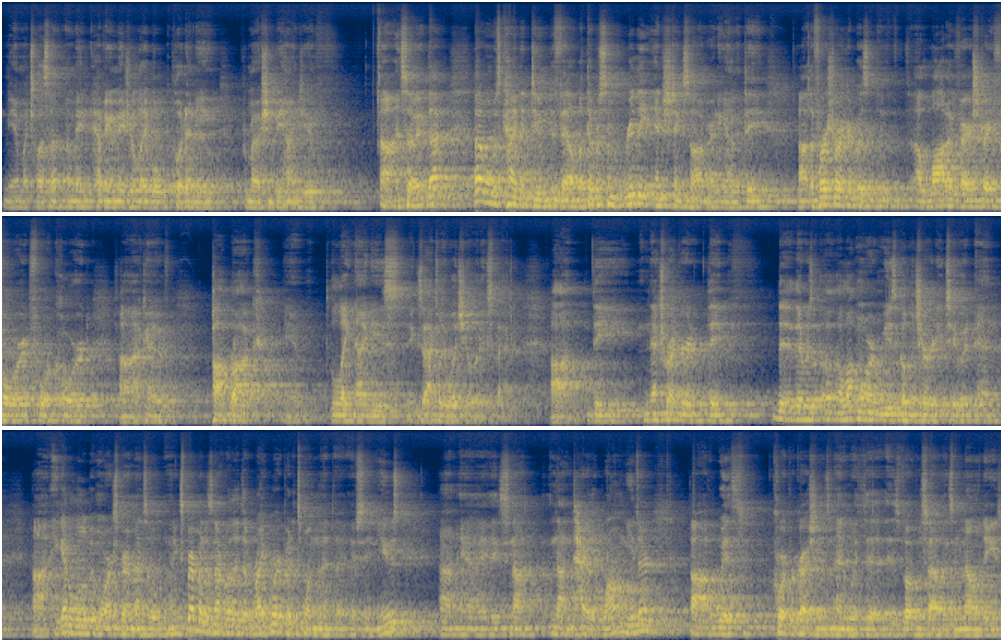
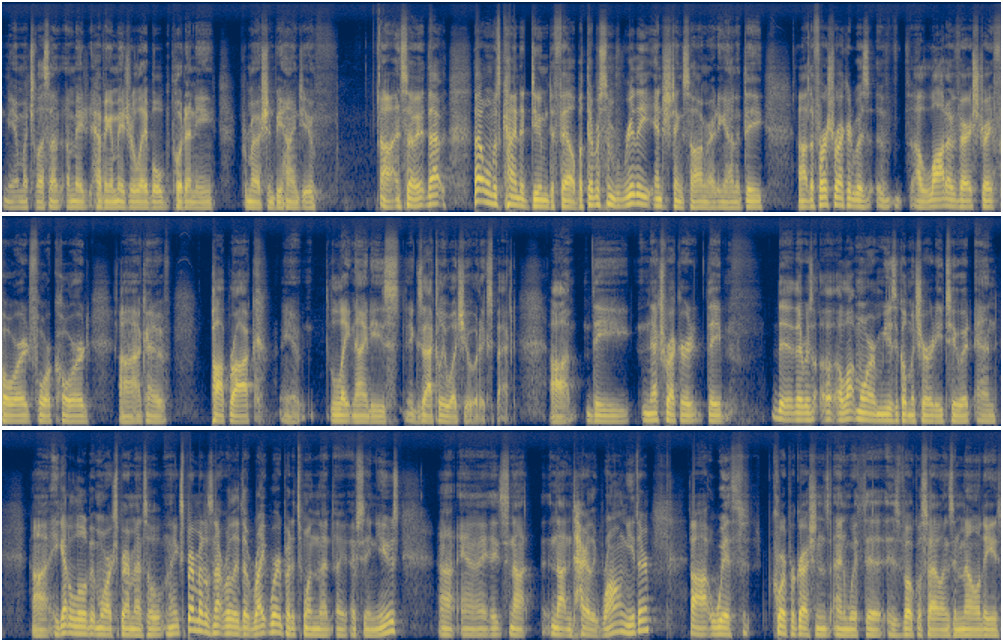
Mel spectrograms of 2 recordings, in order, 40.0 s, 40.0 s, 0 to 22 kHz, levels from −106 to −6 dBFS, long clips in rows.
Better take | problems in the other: second | room echo; slight; dies away in 1.6 s

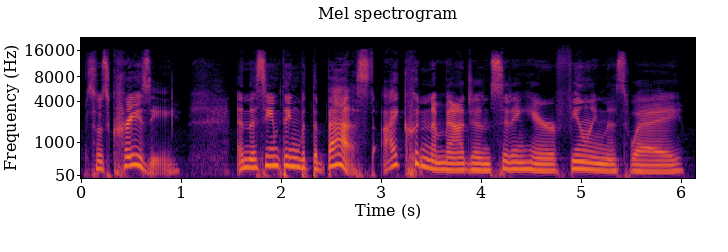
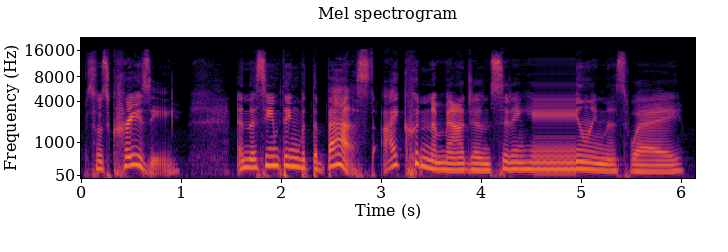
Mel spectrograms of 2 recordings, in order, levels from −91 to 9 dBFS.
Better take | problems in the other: first | audio freezing; at 4.5 s

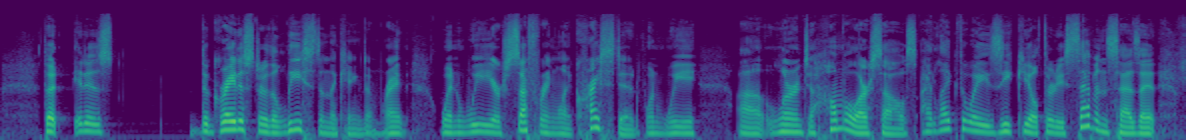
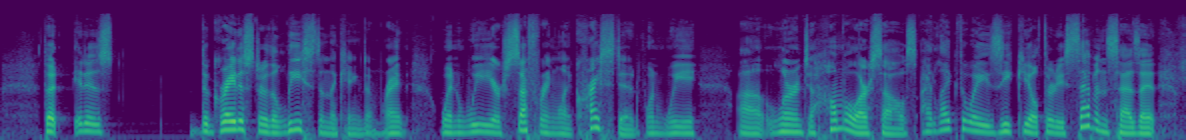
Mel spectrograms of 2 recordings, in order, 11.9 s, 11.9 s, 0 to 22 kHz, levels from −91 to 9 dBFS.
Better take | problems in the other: neither | none

